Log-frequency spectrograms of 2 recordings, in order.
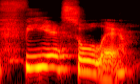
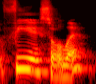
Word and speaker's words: Fiesole: this will be pronounced fiesole so in latin you just pronounce all the letters unless it's a diphthong but fie is not a diphthong so fiesole and that covers italy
